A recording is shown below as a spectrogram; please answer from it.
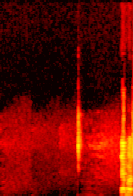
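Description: A single short click about a second into a pause, then a woman starts speaking.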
